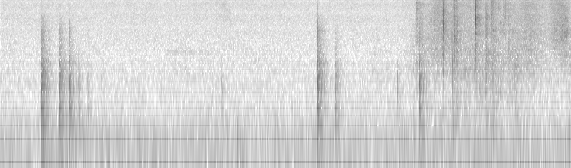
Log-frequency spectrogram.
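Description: Sharp clicks and taps from a can being handled and pressed on a canvas: a cluster about half a second in, another about four seconds in, then a quick run of clicks with a faint hiss near the end.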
